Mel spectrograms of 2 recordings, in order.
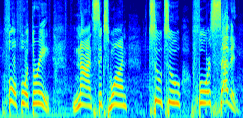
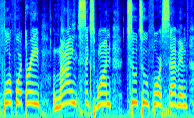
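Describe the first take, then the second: First: The number is said slowly. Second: The number is said fast.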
